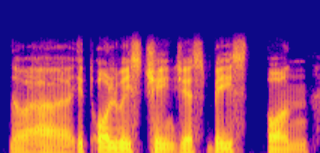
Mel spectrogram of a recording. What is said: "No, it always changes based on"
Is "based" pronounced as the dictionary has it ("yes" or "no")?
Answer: yes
